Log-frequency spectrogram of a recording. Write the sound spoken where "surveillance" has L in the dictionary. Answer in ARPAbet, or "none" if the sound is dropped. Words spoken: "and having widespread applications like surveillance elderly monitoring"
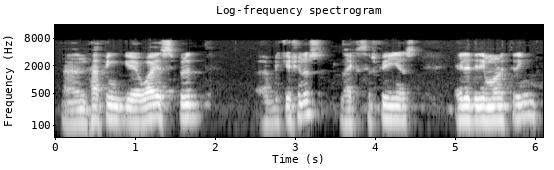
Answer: none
